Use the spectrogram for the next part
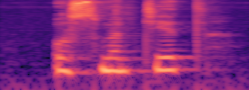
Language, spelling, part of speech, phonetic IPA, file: Czech, usmrtit, verb, [ˈusmr̩cɪt], Cs-usmrtit.ogg
- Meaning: to kill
